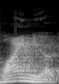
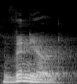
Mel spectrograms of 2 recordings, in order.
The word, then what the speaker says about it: vineyard: watching a video right now it is not vineyard it is vineyard california has lot of vineyards it is not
